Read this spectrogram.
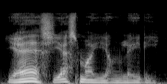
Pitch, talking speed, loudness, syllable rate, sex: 100 Hz, 145 wpm, -18 LUFS, 3.9 syllables/s, male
